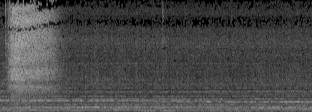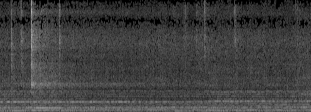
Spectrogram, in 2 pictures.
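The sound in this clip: A single deep breath drawn in at the very start, a brief airy rush, followed by a long, steady low hum with no talking.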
